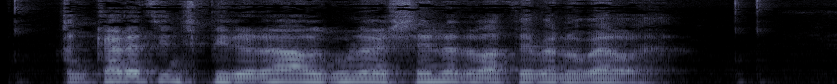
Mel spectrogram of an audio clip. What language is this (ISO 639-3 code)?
cat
